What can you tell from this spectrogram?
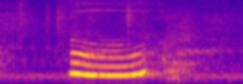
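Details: Domestic dog indoors singing on command, giving one short tonal howl that dips and then rises at the end, with a steady electrical hum underneath.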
